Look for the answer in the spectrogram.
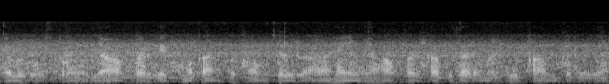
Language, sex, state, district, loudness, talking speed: Hindi, male, Rajasthan, Bikaner, -19 LUFS, 195 wpm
